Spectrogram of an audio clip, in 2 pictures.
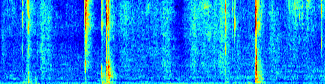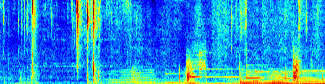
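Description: Faint clicks and rustles of eucalyptus stems and leaves being handled on a work table. About six seconds in, background music with a heavy bass line comes in and becomes the loudest sound.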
